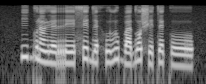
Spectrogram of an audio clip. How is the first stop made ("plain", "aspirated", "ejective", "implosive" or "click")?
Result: plain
